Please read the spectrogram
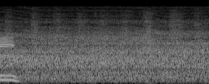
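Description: Cutting torch flame running with a steady hiss, heating a steel sword blade to temper it.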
